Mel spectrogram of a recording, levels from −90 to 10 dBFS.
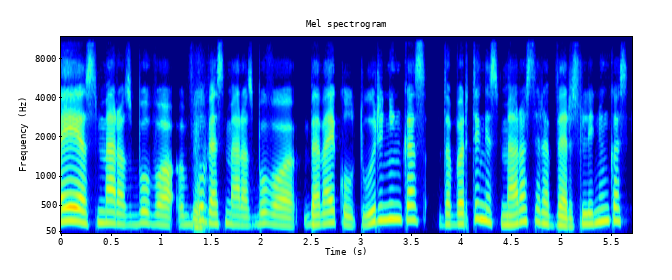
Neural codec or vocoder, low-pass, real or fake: codec, 24 kHz, 0.9 kbps, DualCodec; 10.8 kHz; fake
